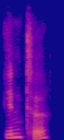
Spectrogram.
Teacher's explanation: lenition or weakening, because a vowel is produced as a schwa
